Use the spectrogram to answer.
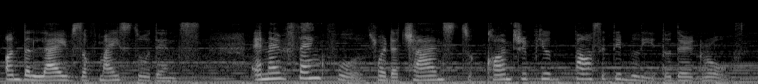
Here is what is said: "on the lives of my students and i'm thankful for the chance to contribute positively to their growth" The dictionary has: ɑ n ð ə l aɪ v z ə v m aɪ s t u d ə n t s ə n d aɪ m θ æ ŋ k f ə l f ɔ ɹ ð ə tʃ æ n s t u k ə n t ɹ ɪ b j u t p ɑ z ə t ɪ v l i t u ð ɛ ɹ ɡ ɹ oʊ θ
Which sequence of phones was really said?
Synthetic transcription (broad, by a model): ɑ n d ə l aɪ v s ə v m aɪ s t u d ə n t s ə n d aɪ m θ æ ŋ k f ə l f ɔ ɹ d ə tʃ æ n s t u k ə n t ɹ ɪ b j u t p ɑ s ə t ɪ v l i t u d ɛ ɹ ɡ ɹ oʊ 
